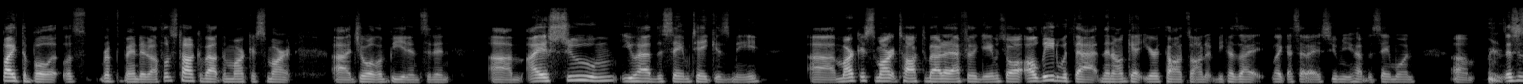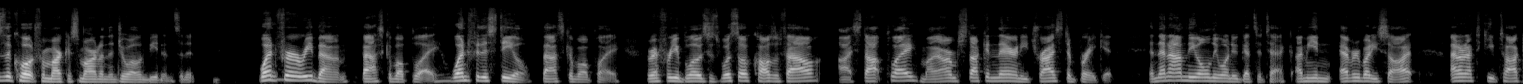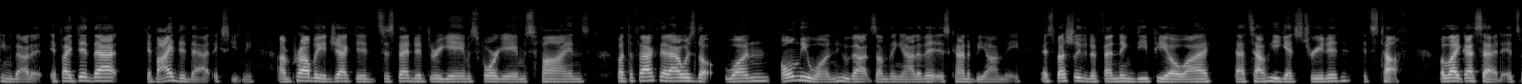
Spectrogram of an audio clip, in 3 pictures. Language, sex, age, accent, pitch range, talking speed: English, male, 20-39, American, 125-155 Hz, 245 wpm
